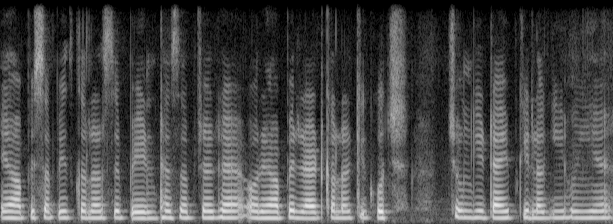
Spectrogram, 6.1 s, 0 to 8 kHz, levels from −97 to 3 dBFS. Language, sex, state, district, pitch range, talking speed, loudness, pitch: Hindi, female, Goa, North and South Goa, 230-240 Hz, 215 wpm, -16 LUFS, 235 Hz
